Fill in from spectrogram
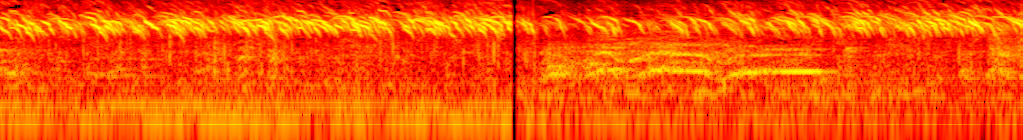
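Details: A group of young chicks keeps up rapid, shrill peeping, thin high notes tumbling over one another, while a softer lower murmur and rustle briefly join midway through.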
